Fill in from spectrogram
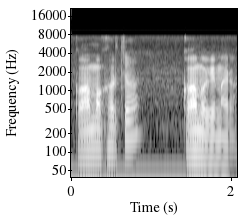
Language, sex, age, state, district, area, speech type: Odia, male, 30-45, Odisha, Kendrapara, urban, spontaneous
